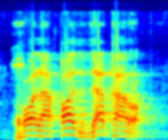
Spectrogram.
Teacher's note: Di sini alif lam sama sekali tidak dibaca dan tidak tersentuh dengan lisan, untouchable.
